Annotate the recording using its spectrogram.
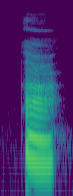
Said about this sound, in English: What are you doing? You're just breathing near my face. That's not ASMR. That's just being a weirdo. Breathe normally.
